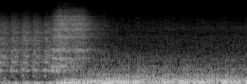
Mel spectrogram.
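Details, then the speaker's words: Fuel pressure at 44 psi; on starting the 1000+ hp MK4 Toyota Supra on ProEFI standalone ECU, engine catches and revs briefly then falters and dies within seconds, as the reversed fuel pump trigger shuts the pump off and pressure drops to 0. "So we're looking right here at fuel pressure. Right now we have 44 pounds, and when you start the engine, because the trigger is reversed somehow, the pump turns off."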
